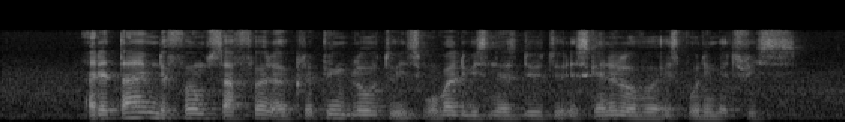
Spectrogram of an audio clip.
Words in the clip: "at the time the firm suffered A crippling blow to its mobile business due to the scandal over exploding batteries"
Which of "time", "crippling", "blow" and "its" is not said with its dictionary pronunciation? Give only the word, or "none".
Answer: crippling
